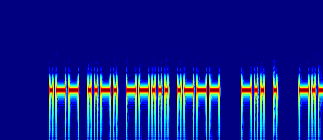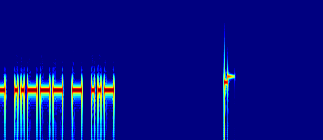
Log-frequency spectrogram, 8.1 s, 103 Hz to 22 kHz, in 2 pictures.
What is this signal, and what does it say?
Morse code, heard as a keyed tone, about 32 wpm, 700 Hz. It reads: WF7J DE K2TU
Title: USA Callsign DE Callsign - 4 Characters - 30wpm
